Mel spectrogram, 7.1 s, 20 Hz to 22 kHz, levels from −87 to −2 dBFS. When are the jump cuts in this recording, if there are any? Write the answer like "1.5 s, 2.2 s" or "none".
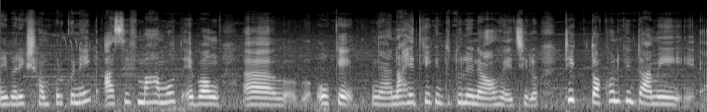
1.0 s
